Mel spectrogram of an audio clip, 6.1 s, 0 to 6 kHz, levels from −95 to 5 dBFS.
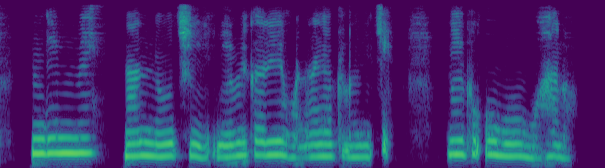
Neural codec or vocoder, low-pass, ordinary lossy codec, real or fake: codec, 44.1 kHz, 1.7 kbps, Pupu-Codec; 5.4 kHz; none; fake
